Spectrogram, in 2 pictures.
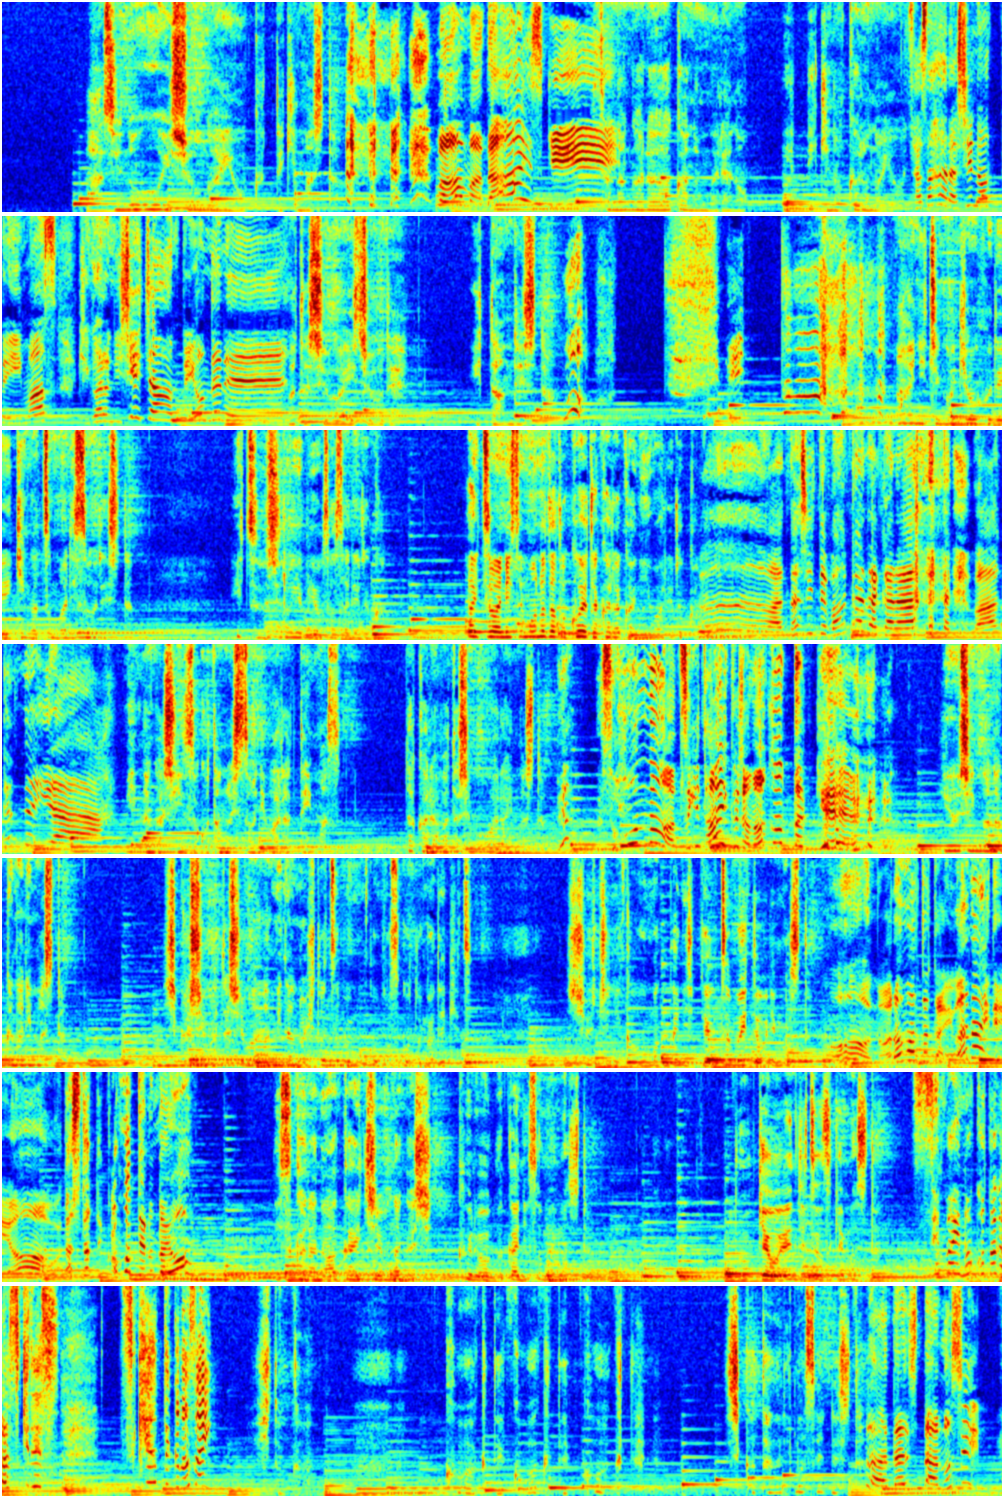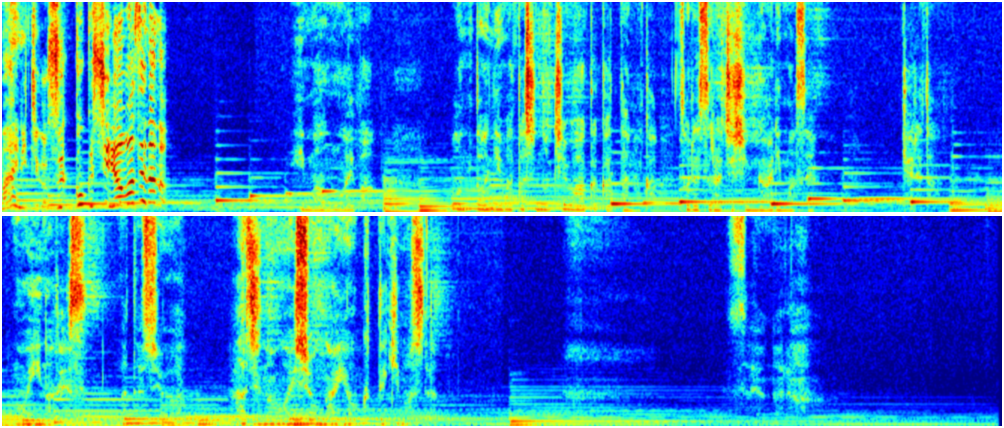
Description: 【一人声劇】失格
